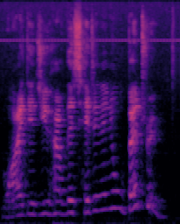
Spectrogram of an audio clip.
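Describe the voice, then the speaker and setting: A narrator voicing a scheming male royal adviser who speaks slowly and soothingly. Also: mid-range voice, big pitch swings, fairly bright tone, pitched above the performer's own voice. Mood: accusing. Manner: slow, measured, falsely soothing. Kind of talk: storybook character reading.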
